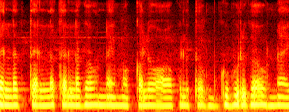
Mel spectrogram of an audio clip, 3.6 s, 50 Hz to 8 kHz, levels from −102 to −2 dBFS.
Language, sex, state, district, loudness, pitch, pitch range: Telugu, female, Andhra Pradesh, Sri Satya Sai, -19 LUFS, 175 Hz, 170-180 Hz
